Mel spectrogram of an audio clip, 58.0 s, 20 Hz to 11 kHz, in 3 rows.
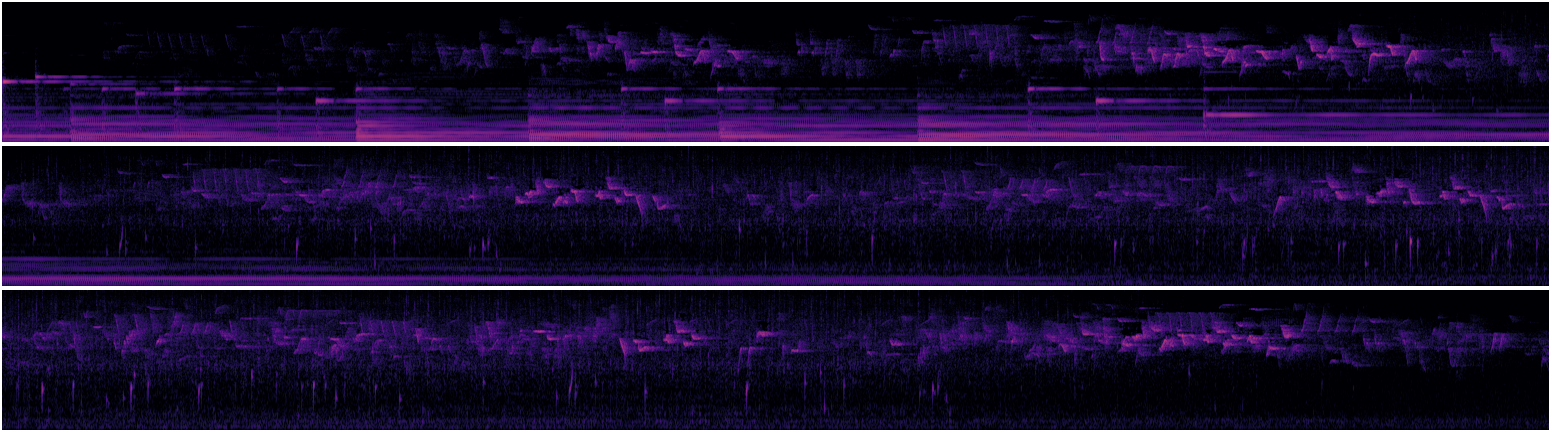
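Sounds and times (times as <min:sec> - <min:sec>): low held music chord: 0:00.0 - 0:34.2
birds chirping and singing: 0:05.6 - 0:48.8.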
